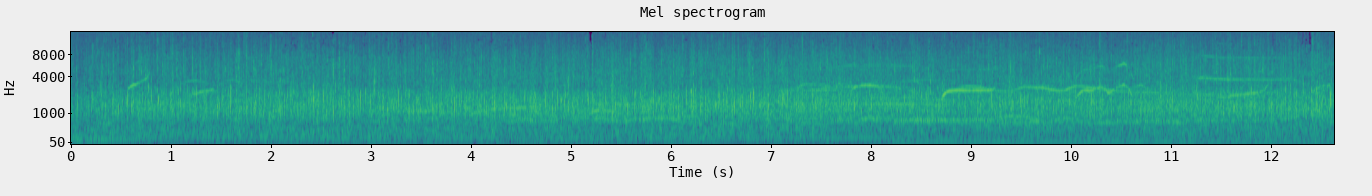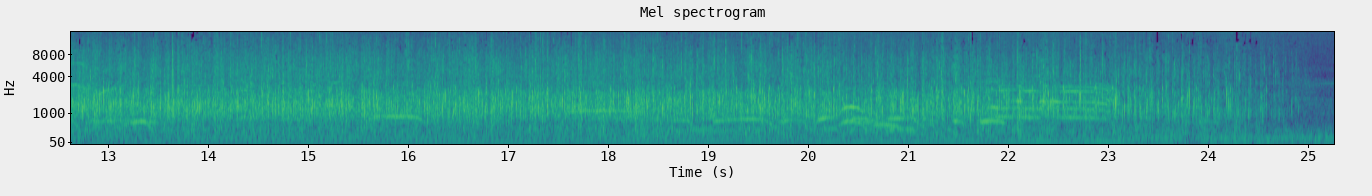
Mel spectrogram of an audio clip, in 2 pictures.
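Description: A large grandstand crowd beside the 17th hole (the Road Hole) at the Open golf championship applauds loudly and steadily after a four-iron approach to the heart of the green, a dense wash of clapping with scattered cheers and whistles that holds for about twenty-five seconds before easing slightly at the end.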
